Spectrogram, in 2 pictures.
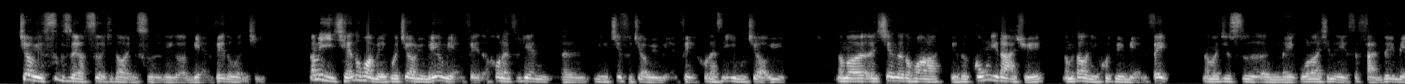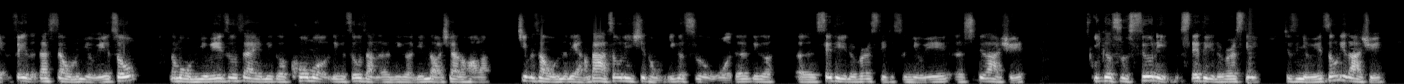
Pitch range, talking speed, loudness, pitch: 115-160 Hz, 435 characters per minute, -16 LUFS, 130 Hz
